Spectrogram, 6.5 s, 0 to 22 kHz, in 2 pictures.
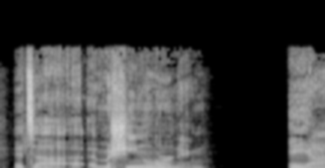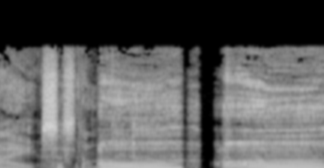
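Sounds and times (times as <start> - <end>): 
speech: 0.2 - 2.1, 2.9 - 6.4
person giving a loud sustained moaning groan: 4.2 - 6.4.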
